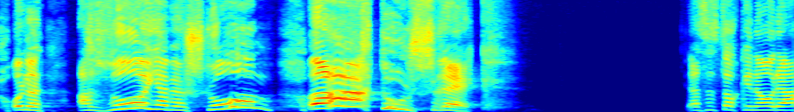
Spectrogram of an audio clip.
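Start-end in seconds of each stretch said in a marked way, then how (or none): 0.6-3.7 from a higher mock-casual "Ach so" to a loud, slow yelp; mock panic building. Preacher playing Peter noticing the storm, building to a hammed-up panicked yelp. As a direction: act Peter, cool then suddenly scared.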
